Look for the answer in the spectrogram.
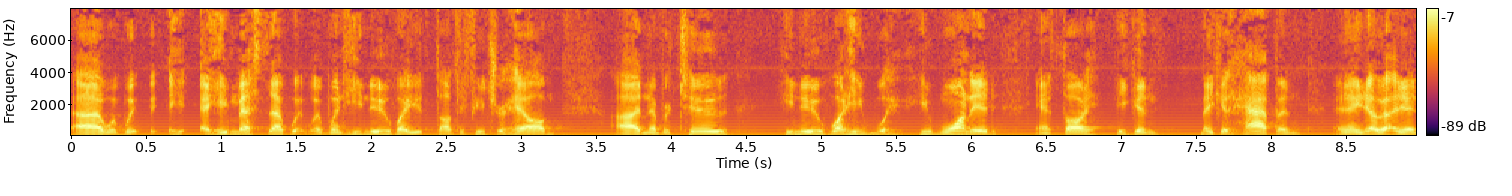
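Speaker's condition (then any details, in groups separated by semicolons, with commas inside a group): Stuttering; once felt speech made preaching impossible; preaching a sermon, prays for clarity of speech; jokes listeners probably haven't noticed; repeated sounds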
